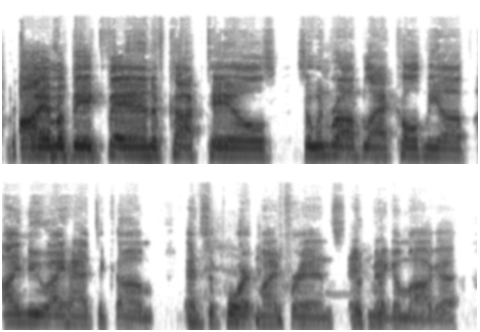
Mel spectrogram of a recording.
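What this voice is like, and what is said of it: Imitates another person's voice. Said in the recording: “That wasn't a great impression.”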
